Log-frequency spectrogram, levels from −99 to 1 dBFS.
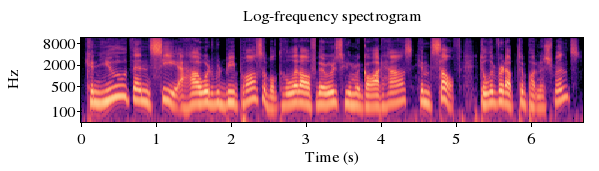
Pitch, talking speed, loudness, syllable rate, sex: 175 Hz, 195 wpm, -17 LUFS, 4.9 syllables/s, male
